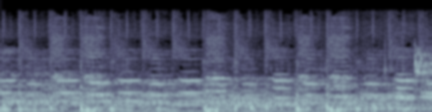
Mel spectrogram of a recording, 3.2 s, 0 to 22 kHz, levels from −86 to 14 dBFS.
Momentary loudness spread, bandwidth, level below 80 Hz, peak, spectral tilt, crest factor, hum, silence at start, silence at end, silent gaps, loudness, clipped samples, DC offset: 2 LU; 15.5 kHz; -24 dBFS; -2 dBFS; -5.5 dB/octave; 16 dB; none; 0 s; 0 s; none; -18 LUFS; under 0.1%; 2%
